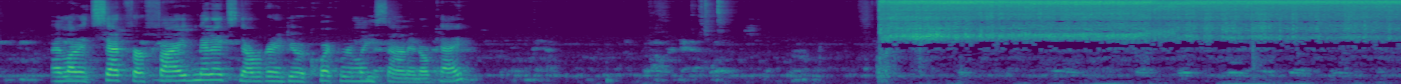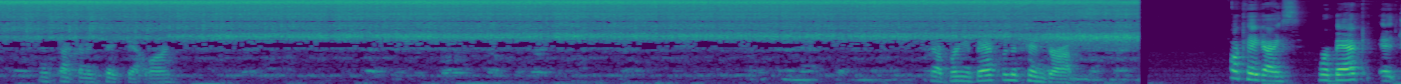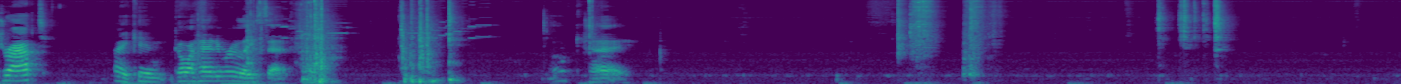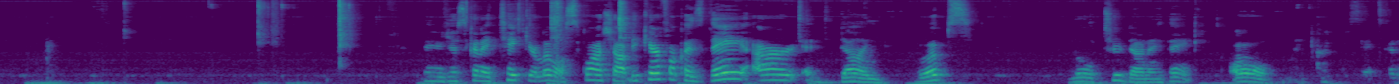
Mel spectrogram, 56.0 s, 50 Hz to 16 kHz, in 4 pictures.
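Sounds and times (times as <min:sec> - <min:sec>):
steam hissing from pressure cooker: 0:08.8 - 0:25.4.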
